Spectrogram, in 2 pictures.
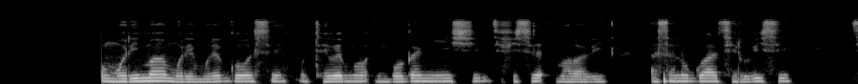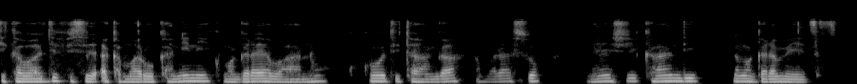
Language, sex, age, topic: Rundi, male, 18-24, agriculture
